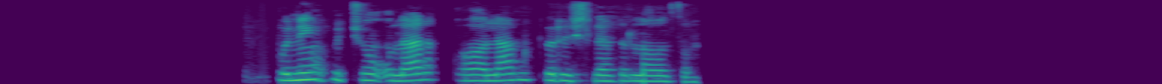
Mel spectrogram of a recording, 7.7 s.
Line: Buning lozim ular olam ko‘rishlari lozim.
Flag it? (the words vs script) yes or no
yes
